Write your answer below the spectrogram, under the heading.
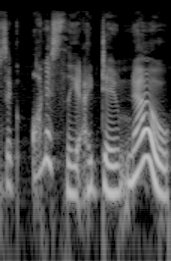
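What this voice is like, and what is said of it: Weak attempt at British accent. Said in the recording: “I can't do a good British accent.”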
